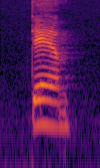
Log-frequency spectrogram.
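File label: "dam", American English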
